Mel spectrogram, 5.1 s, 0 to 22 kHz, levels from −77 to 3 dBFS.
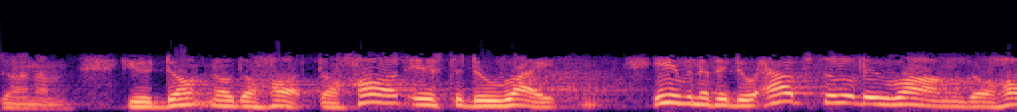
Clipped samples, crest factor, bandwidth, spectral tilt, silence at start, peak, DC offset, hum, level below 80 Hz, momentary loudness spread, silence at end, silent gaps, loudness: under 0.1%; 12 dB; 4.4 kHz; -12 dB/octave; 0 s; 0 dBFS; under 0.1%; none; -52 dBFS; 9 LU; 0 s; none; -12 LUFS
